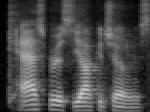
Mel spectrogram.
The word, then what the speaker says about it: Kasparas Jakučionis: Casper Yakonis. I feel like I mean I'm not the pronunciation guy, but I just I feel like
